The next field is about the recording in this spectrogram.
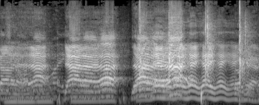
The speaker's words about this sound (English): Some light unison cheering. In our little, like, yes, everyone, light unison cheering.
